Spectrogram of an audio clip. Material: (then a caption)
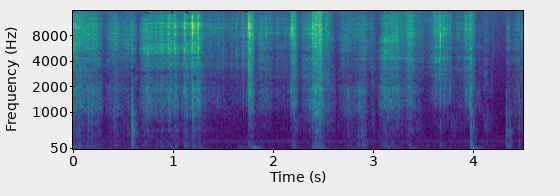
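Pine wood. Gloved hands push a gouge along a groove in a solid pine plank, curling off shavings. A quick, uneven run of short, bright, dry scraping strokes follows, each a crisp rasp with a faint low thump beneath.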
